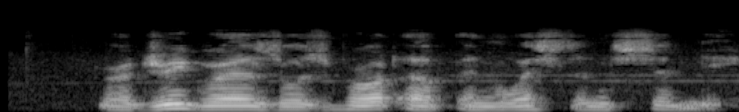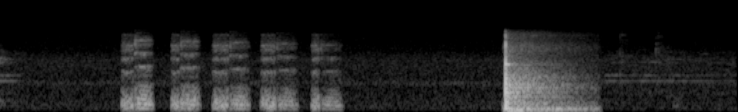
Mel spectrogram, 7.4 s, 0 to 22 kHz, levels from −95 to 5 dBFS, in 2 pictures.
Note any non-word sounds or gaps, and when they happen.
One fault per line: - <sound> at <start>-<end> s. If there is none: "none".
- laugh at 4.3-5.4 s
- thud at 6.2-6.7 s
